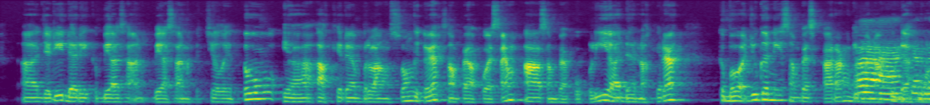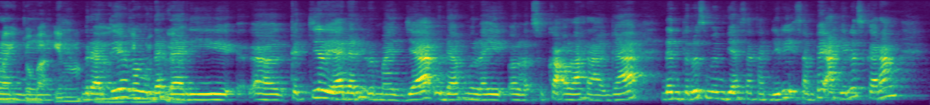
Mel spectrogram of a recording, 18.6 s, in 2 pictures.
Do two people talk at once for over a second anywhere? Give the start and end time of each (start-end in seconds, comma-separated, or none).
8.5-11.2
